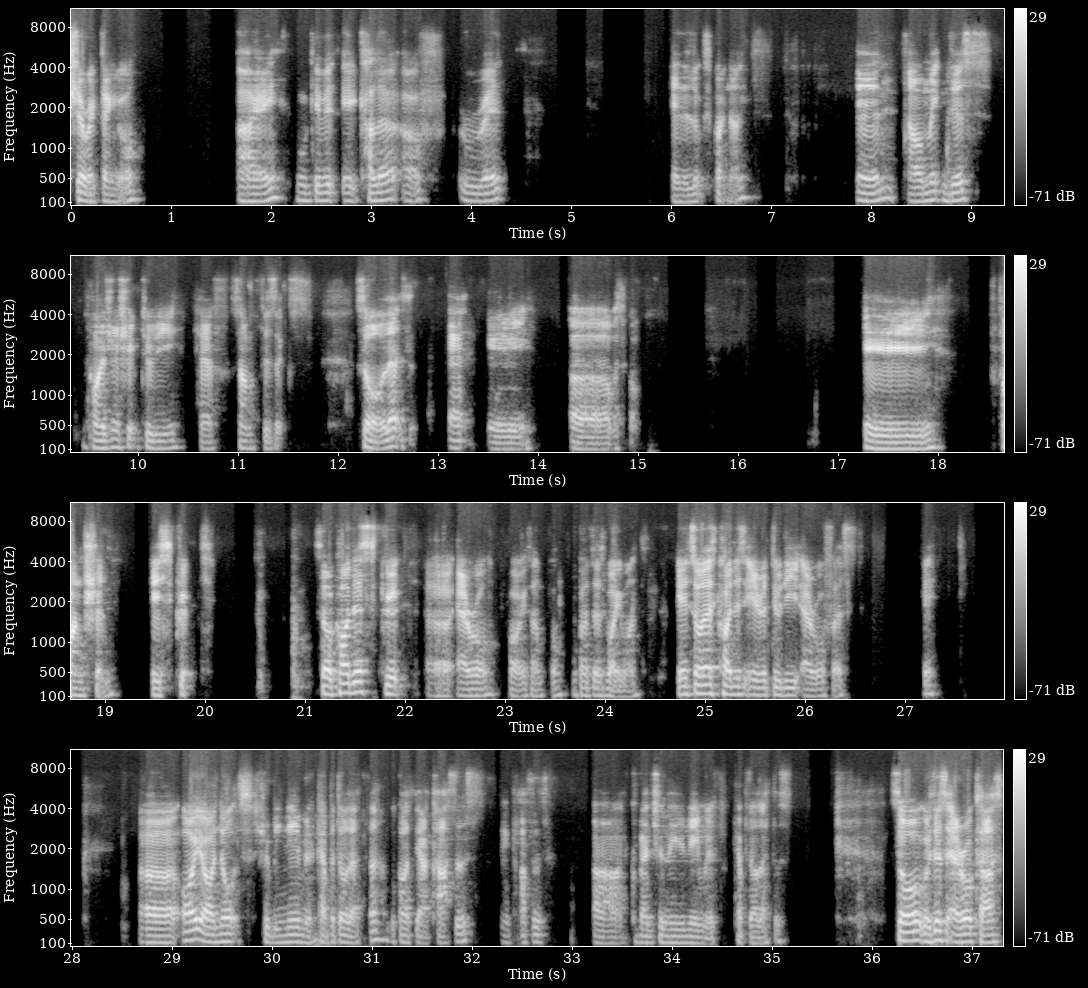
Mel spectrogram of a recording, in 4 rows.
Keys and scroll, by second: 23.6 ctrl+BackSpace, 28.4 ctrl+BackSpace, 28.6 ctrl+BackSpace.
